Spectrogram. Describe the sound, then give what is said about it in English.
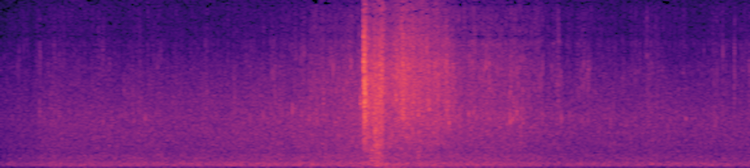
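A corpse weighted down with a large rock and rope is rolled into a river, splashing once midway through, a short bright burst standing out against the steady rushing of the river water. “With a nauseous expression, he stands up and rolls the corpse into the water.”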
